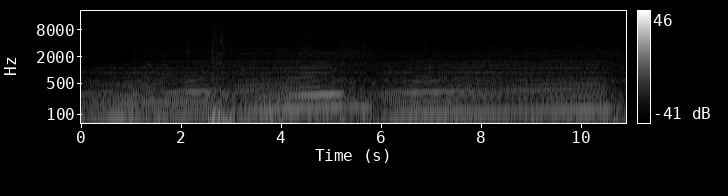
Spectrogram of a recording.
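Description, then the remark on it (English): Engine hum from inside a car rising and falling in pitch as it accelerates through gears, with a sharp thump of the car hitting a bump near the start. Steady and loud. “Car accelerate drive bump inside dot wave.”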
